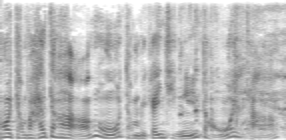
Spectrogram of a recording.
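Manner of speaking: rapid-fire imitation Chinese; mock Chinese. Shown as a demonstration. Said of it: "do the difference between Chinese and Japanese".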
